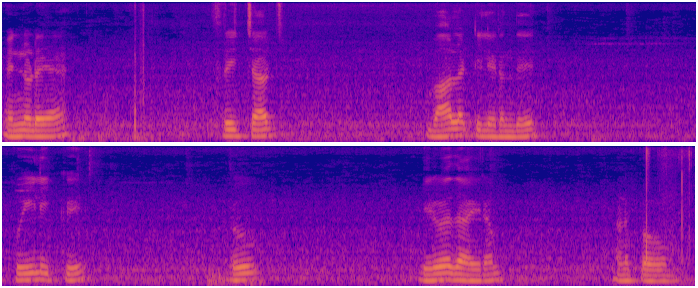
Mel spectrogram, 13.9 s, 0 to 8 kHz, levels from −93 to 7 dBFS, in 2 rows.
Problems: none marked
